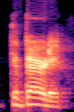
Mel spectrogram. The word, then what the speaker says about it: Guberti: Guberti.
